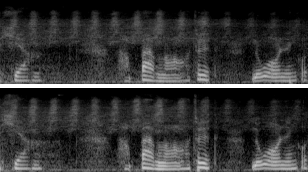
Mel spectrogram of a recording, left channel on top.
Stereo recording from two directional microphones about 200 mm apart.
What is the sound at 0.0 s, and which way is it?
Speech, 35° right (ahead or behind).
